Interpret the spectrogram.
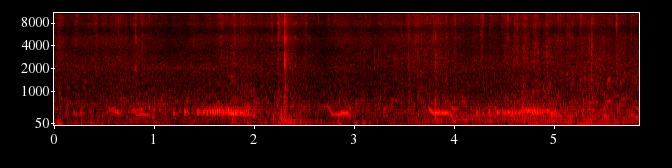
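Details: Domestic pigeons in their keeper's care produce a run of mellow, wavering coos, some drawn out, others clipped, spread across the clip over a continuous low hum.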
